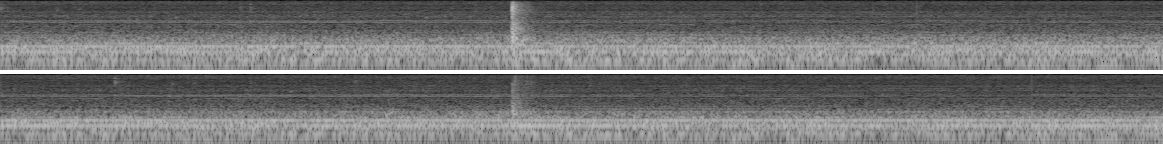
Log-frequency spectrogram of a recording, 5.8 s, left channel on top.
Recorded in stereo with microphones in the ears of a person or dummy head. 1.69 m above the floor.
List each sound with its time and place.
2.5 s a microwave: 70° left (ahead or behind), 0.6 m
